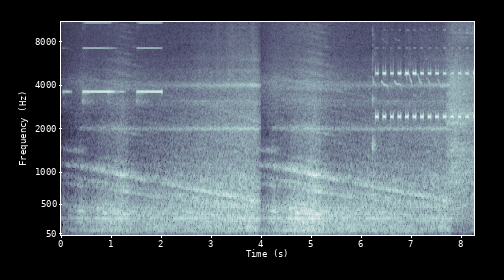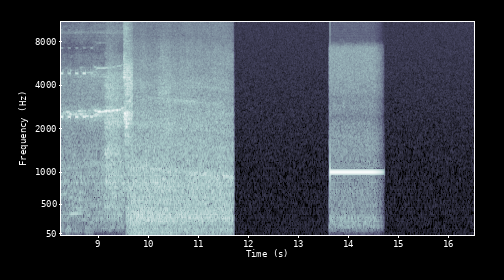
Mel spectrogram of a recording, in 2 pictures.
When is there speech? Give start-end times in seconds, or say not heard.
not heard.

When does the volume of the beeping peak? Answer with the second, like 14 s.
14 s.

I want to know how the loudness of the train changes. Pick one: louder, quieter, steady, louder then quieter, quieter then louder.
louder.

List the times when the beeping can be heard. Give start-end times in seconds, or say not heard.
0.1-2.0, 6.2-8.9, 13.6-14.8.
